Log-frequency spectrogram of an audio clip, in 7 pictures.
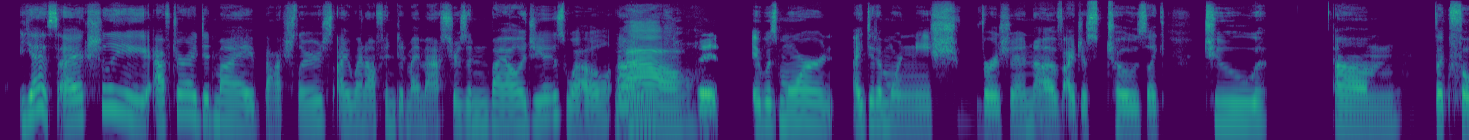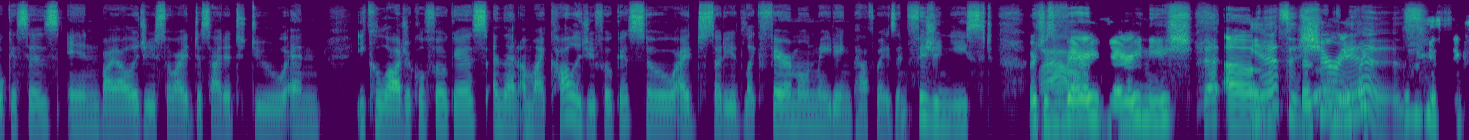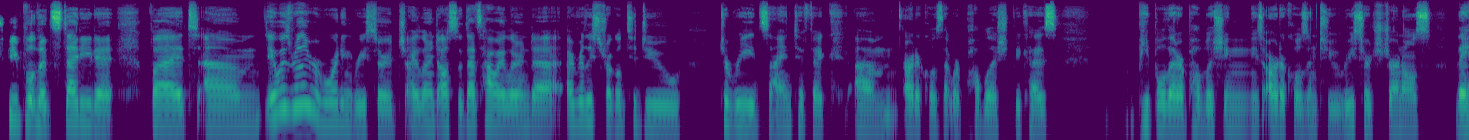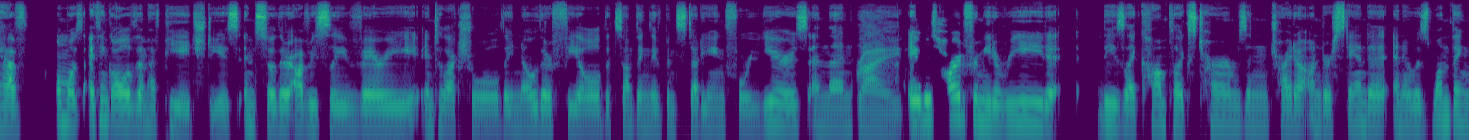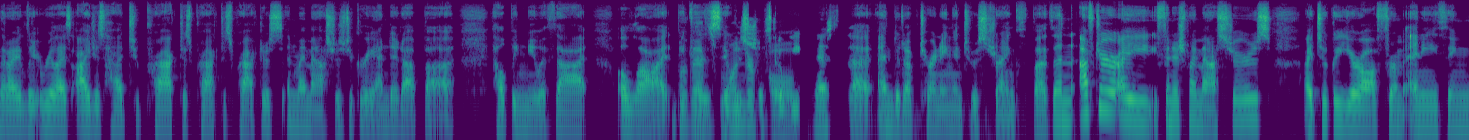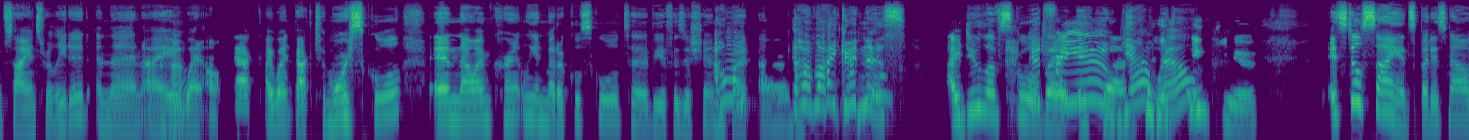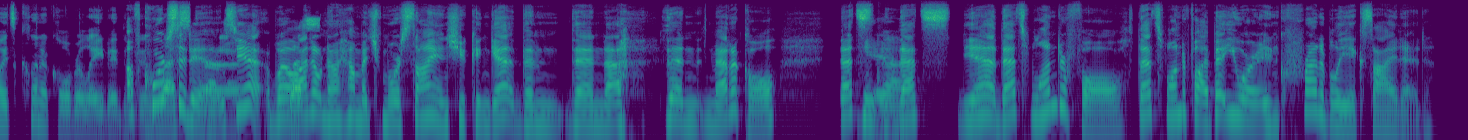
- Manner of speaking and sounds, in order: laughing while speaking: "very, very niche"; laughing while speaking: "only six"; laughing while speaking: "more"; laughing while speaking: "oh my goodness"; background speech; laugh; joyful: "Of course it is. Yeah … are incredibly excited"; laughing while speaking: "uh"; other background noise; stressed: "incredibly"
- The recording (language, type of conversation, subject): English, unstructured, What was your favorite subject in school, and why?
